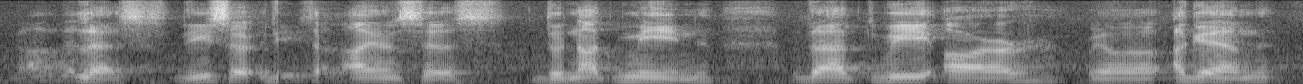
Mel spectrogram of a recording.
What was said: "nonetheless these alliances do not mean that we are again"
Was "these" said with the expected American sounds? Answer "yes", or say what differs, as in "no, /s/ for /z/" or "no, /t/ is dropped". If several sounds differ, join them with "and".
no, /s/ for /z/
